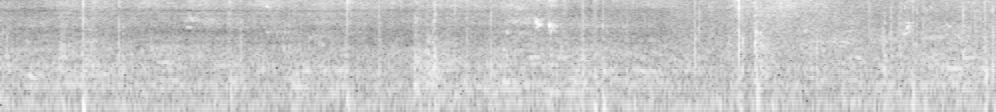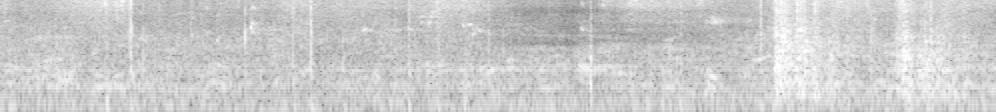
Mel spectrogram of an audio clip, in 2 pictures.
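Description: Brooms sweep on a paved court.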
